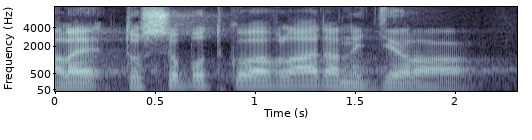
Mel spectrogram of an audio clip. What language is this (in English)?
Czech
